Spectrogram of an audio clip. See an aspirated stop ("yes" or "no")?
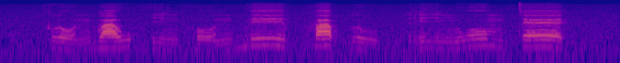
no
